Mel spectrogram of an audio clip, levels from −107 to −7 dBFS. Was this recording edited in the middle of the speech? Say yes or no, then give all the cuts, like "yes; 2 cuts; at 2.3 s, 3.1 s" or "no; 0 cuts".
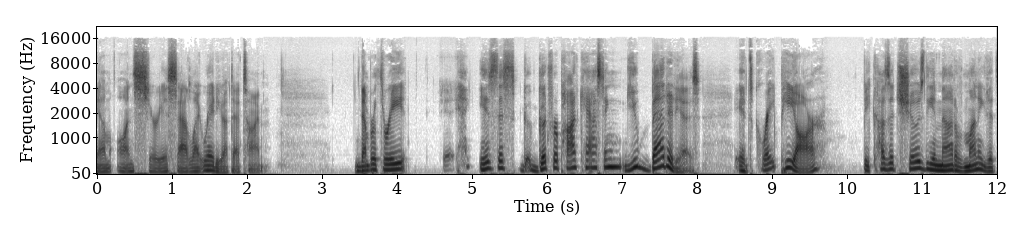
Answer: no; 0 cuts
